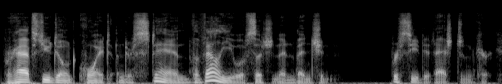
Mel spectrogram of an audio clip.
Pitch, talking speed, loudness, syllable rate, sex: 95 Hz, 165 wpm, -21 LUFS, 5.5 syllables/s, male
